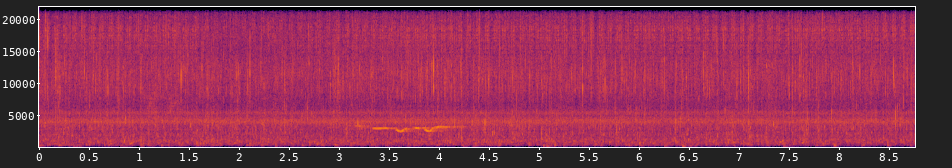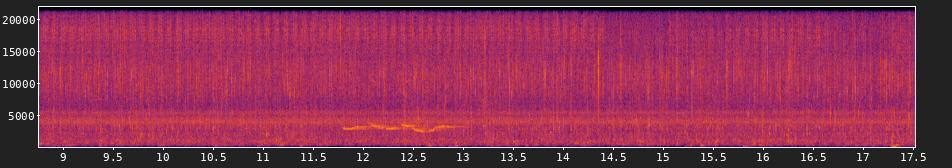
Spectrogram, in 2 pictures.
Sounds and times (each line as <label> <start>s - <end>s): Brook 0.0s - 17.5s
